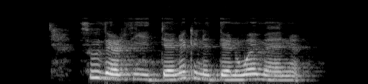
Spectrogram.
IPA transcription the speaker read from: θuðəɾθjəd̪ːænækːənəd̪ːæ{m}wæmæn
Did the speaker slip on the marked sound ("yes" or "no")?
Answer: yes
